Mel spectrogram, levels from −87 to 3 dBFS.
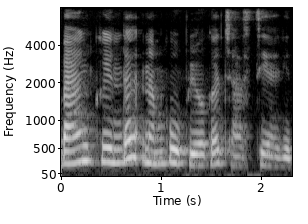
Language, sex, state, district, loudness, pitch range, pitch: Kannada, female, Karnataka, Mysore, -17 LUFS, 195-250 Hz, 225 Hz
